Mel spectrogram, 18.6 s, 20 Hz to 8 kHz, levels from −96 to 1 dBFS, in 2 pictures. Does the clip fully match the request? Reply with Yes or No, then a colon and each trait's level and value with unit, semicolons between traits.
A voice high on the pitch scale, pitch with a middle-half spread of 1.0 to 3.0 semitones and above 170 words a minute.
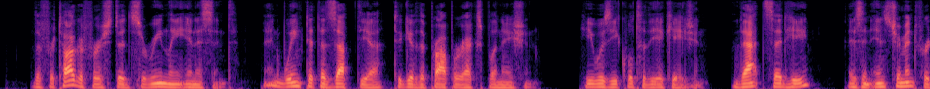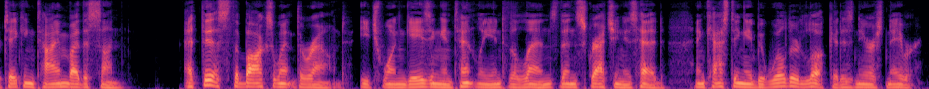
No: low, 100 Hz; narrow, 2.5 semitones; average, 195 wpm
